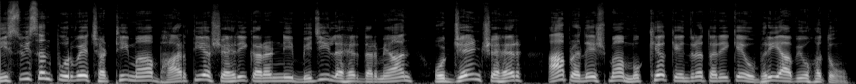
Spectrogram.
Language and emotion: Gujarati, neutral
